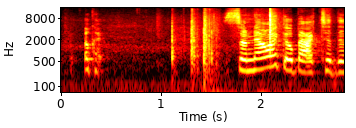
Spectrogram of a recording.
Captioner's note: calculator clatters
